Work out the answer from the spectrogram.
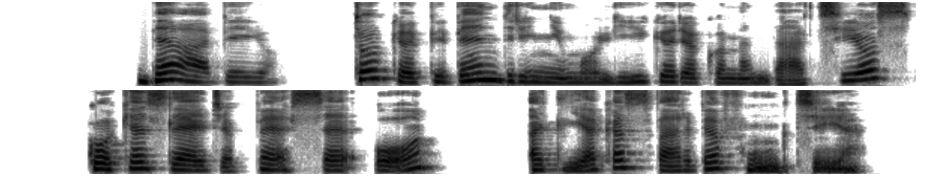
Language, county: Lithuanian, Kaunas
